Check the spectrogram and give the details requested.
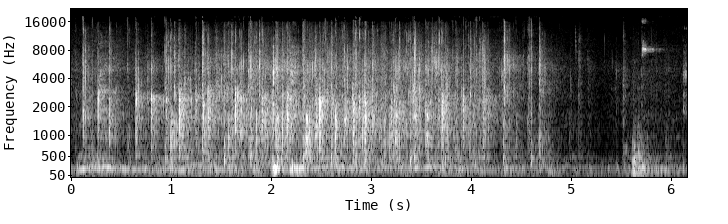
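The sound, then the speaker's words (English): An audience claps steadily for several seconds, a dense patter of many hands that thins out and fades toward the end, with a few scattered claps lingering. “Now, if that was clapping the truth, it was a pretty pathetic effort.”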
